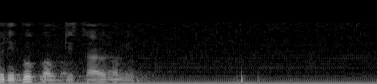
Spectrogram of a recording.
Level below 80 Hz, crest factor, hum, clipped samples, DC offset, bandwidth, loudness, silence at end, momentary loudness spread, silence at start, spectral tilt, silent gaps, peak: -58 dBFS; 22 dB; none; under 0.1%; 2%; 7.6 kHz; -32 LUFS; 0 s; 20 LU; 0 s; -7.5 dB/octave; none; -12 dBFS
